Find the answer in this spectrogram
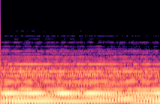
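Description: Background music: slow ambient keyboard chords, held steadily.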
